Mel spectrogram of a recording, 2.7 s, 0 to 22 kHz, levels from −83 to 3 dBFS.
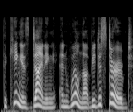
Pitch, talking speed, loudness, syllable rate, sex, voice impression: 210 Hz, 200 wpm, -19 LUFS, 4.8 syllables/s, female, very feminine, adult-like, slightly middle-aged, very thin, tensed, slightly powerful, bright, slightly soft, very clear, fluent, cool, very intellectual, refreshing, sincere, calm, very friendly, very reassuring, unique, elegant, slightly wild, slightly sweet, very lively, slightly strict, slightly intense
